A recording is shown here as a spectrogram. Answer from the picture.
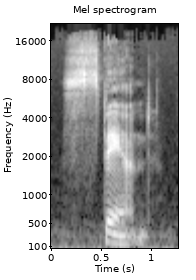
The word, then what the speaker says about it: stand: La pronunciación fonética de este sería S-E-T, sit. El segundo verbo es stand. Stand. Muy importante recordar con este verbo que no decimos la E antes de la S. Se comienza desde la pronunciación de la S. Stand. Este significa pararse o ponerse de pie. La pronunciación fonética de este sería S-T-E-N-D, stand.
